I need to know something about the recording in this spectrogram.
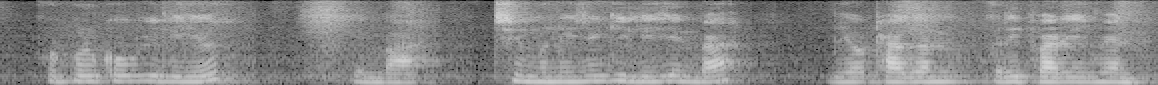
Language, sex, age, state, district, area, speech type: Bodo, male, 18-30, Assam, Kokrajhar, rural, spontaneous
